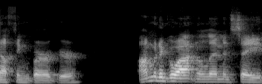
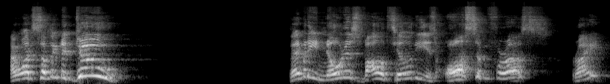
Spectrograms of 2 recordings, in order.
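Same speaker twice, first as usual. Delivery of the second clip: excited bear rant; 9 semitones higher, 7 dB louder, faster than usual. Real, not acted. Ranting trader, excited bear.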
